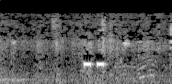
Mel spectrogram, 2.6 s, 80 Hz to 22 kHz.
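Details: Two short, even mid-pitched alert beeps from a Lifepak 20e defibrillator in AED mode as it begins analyzing the patient's heart rhythm.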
